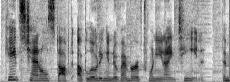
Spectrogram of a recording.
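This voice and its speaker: Woman narrator, lowish voice, scripted countdown, faint music behind. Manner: even, measured countdown delivery.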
